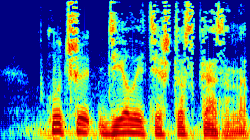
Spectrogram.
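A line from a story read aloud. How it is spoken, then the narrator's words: Unsure, plaintive young threat. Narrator (Russian): пригрозил юный водитель неуверенно жалобным голосом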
